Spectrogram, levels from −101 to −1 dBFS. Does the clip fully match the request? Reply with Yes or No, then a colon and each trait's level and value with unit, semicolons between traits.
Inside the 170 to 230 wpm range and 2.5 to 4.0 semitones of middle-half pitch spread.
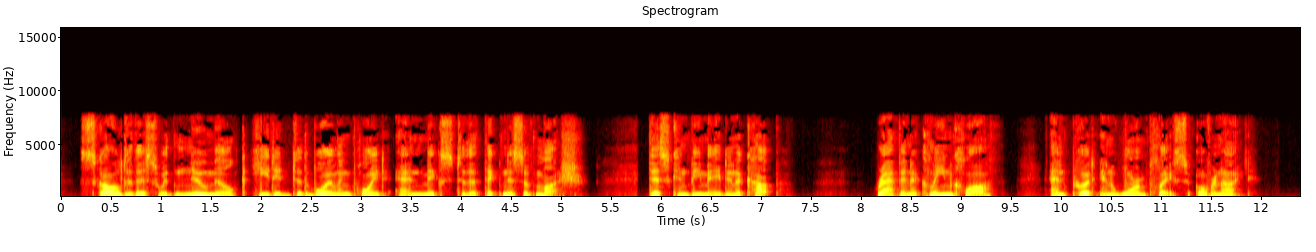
No: average, 175 wpm; average, 4.7 semitones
